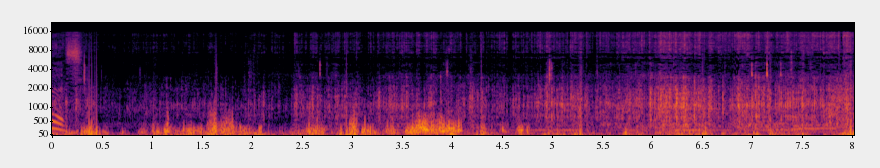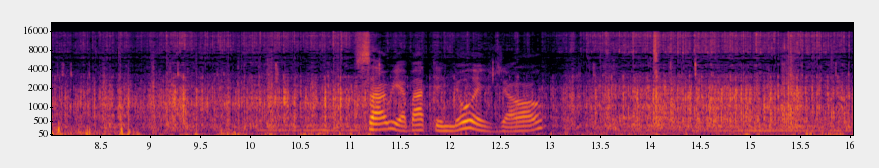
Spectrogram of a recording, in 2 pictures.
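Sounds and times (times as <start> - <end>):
cart wheels rattling over asphalt: 0.0 - 16.0.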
